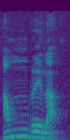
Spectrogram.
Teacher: গুরুত্বপূর্ণ ইউ আছে কিন্তু এখানে ইউ এর উচ্চারণটা আর ইউ নাই ইউ এর উচ্চারণ হয়ে গেছে আব্রেলা মানে এখানে ইউ সমান সমান হচ্ছে আ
